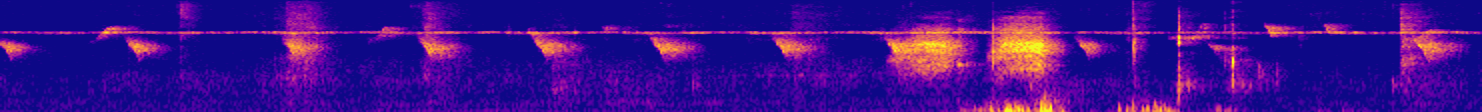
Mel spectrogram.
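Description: Faint bird calls: short falling chirps repeated about once a second, over a thin, steady, high-pitched whine. A louder noisy rush with a low rumble comes about seven to eight seconds in.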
